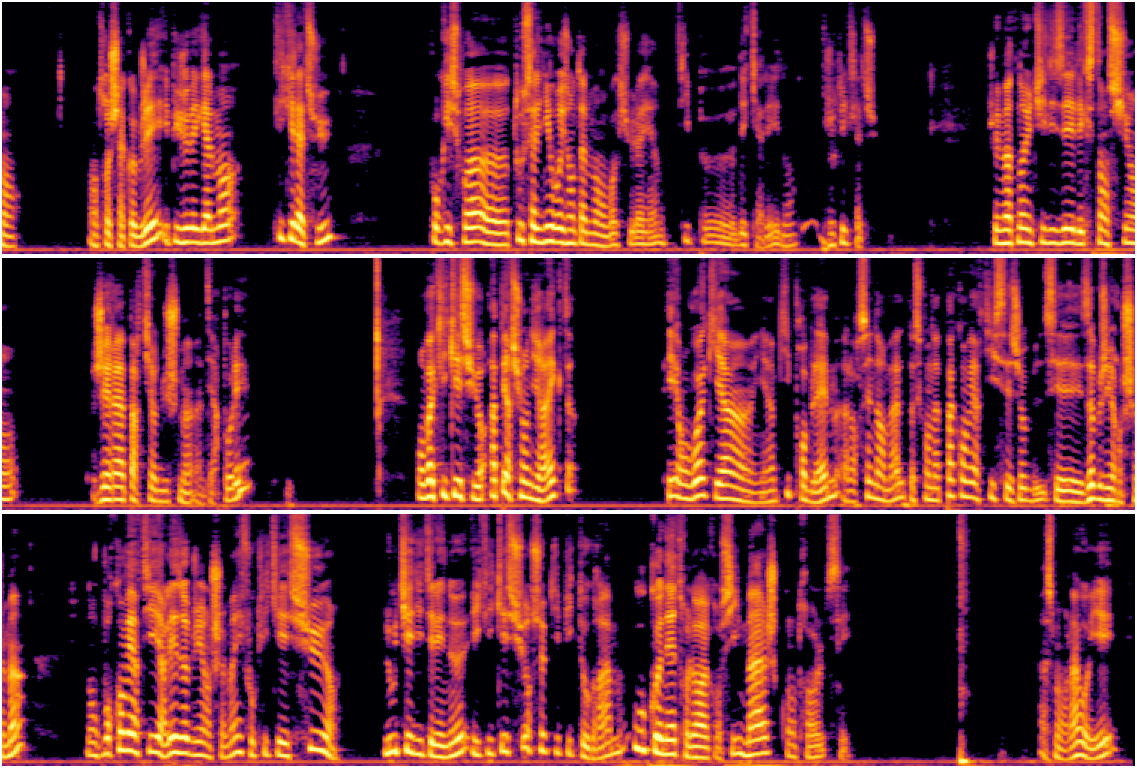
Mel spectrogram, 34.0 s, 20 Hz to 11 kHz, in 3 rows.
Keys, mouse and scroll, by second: 8.3 click, 10.9 click, 13.5 click, 16.2 click, 20.2 click, 20.9 click, 26.6 click, 32.3 click.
